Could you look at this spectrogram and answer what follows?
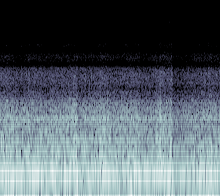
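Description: Cabin noise inside a Ford Transit diesel van cruising on the highway: a steady low engine hum under tyre and road noise.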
